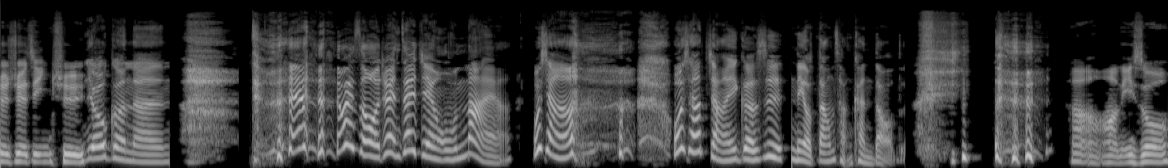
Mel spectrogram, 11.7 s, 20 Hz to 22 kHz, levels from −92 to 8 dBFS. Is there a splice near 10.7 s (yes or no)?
no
